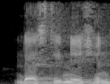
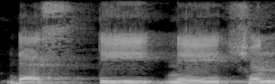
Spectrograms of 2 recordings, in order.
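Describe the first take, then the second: First: Said in the usual way. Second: destination slowly split into four drawn-out syllables. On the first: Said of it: "destination जिसको कहते हैं". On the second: Shown as a demonstration. Teacher shows four tongue movements in destination, slow syllable by syllable. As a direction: stretch out each syllable of destination. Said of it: "जो ज़ुबान की चार हरकतों से".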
